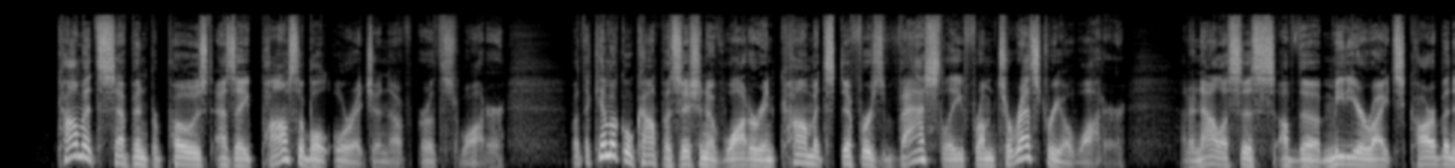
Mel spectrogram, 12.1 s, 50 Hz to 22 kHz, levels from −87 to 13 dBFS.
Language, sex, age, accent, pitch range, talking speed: English, male, 50-69, American, 105-130 Hz, 150 wpm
